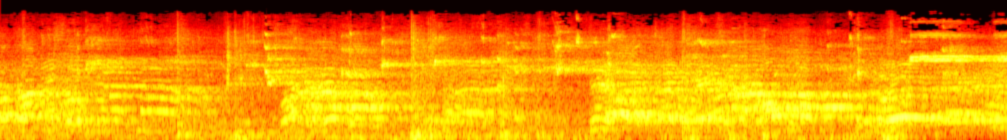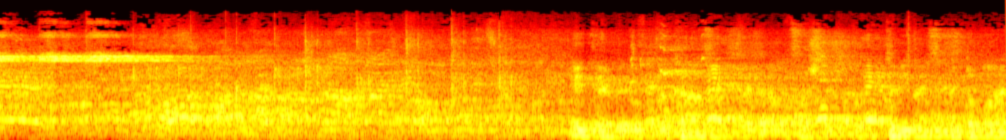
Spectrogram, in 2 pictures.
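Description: A handball bounces on a wooden floor in a large echoing hall.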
